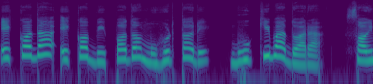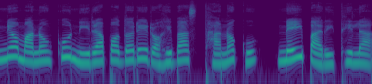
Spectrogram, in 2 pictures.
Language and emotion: Odia, neutral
